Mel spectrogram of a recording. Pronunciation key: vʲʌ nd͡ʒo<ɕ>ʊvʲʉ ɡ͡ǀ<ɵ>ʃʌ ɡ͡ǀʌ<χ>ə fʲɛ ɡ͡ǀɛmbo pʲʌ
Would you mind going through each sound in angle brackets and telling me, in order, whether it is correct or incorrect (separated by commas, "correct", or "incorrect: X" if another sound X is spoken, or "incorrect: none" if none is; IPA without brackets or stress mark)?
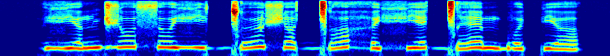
incorrect: s, correct, incorrect: h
